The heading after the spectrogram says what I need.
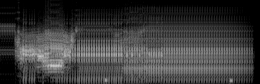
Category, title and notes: Sound effects > Electronic / Design
Quick Droid Sequence
Abstract, Alien, Analog, Automata, Creature, Digital, Drone, Experimental, FX, Glitch, Neurosis, Noise, Otherworldly, Robotic, Spacey, Synthesis, Trippin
